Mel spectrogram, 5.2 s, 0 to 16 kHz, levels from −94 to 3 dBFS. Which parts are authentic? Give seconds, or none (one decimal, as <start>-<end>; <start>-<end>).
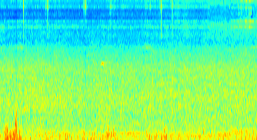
4.2-5.2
